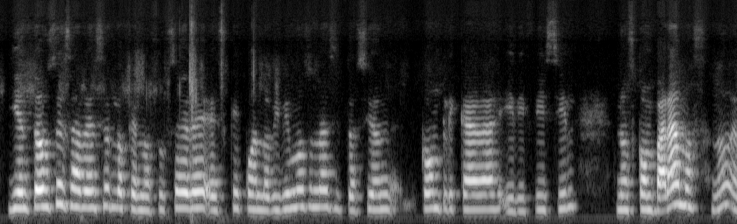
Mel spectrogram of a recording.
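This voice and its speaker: A woman talks at a moderate pace and a high pitch, with monotone, flat intonation. Her loudness swings widely. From Mexico, Morelia. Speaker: podcast host and emotional coach. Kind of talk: casual live chat monologue. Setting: live stream. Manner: hesitant, repeats words.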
